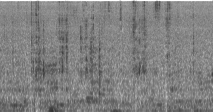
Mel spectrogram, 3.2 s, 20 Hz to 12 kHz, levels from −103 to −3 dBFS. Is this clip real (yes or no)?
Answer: yes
